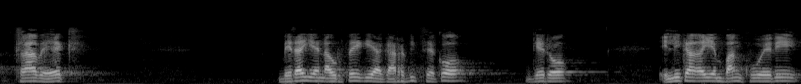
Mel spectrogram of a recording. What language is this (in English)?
Basque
